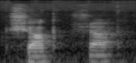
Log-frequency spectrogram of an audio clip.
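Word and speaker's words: Shough: How do you say his name? Shuck, like corn.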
